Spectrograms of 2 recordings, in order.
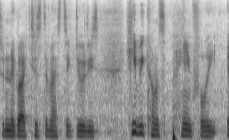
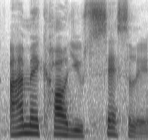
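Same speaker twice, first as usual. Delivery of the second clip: sudden, put-on American southern accent; 3 semitones higher than usual. Acting out a scene with a scene partner, in an unexpected southern accent. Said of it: "Where the fuck did the southern accent come from?".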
